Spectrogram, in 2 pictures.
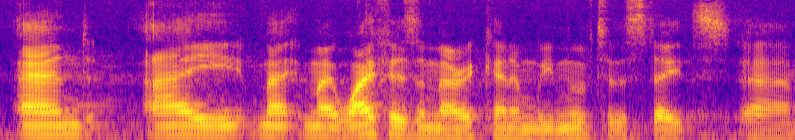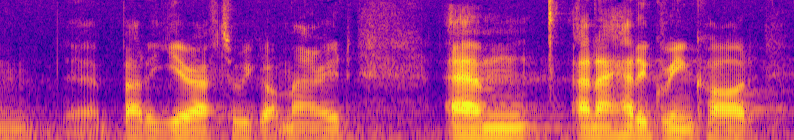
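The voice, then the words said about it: English accent. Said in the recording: “I grew up in England. ... This accent, I came by it honestly.”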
